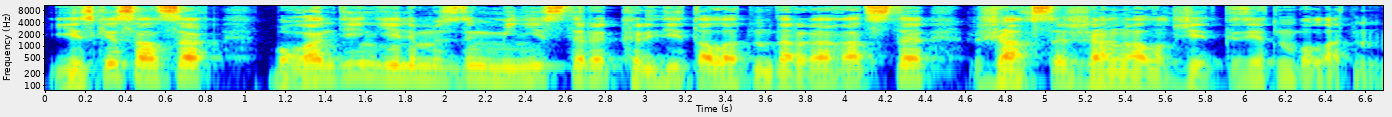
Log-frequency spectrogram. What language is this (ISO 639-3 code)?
kaz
